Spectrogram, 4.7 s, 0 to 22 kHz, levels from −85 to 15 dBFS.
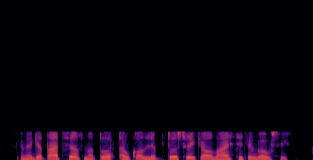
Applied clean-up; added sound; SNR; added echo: neural separator model SepFormer WHAMR!.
